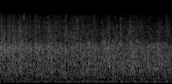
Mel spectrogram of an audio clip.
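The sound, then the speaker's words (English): An audience applauds for Jesus with a steady, dense wash of clapping that continues evenly throughout, without any voices over it. “Go ahead and give Jesus a strong round of applause.”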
